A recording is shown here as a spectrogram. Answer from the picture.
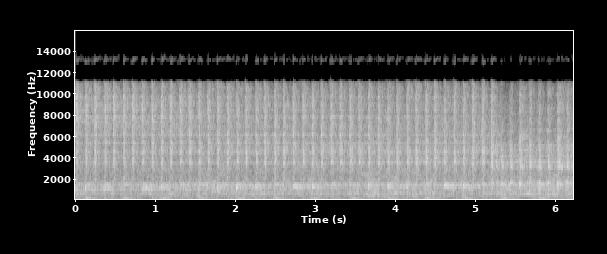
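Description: Electronic dance music from a DJ set played loud over a festival sound system, with a steady kick-drum beat and evenly ticking hi-hats, heard from inside a crowd.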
